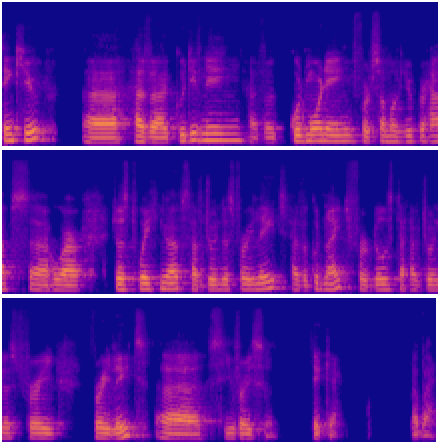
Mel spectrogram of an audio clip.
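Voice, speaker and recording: Moving at a fairly quick pace, a man speaks at a medium pitch with ordinary pitch variation. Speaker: webinar moderator. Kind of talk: closing remarks of online webinar. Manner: fast.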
